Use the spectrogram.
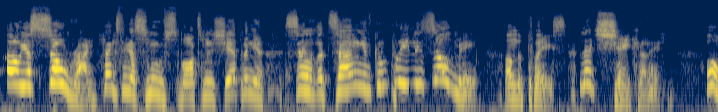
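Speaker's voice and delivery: spring the trap with a smile; villain gloating over a swindled seller; smug villain's reveal. Acted. Voices seller and villain buyer.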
